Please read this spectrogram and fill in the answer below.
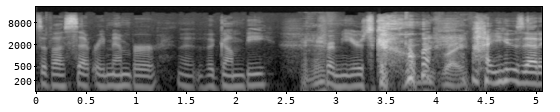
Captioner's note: she chuckles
